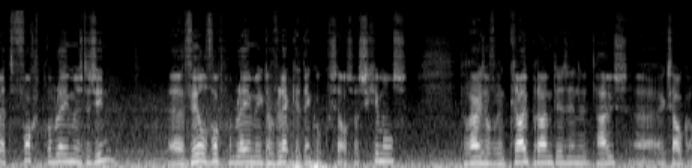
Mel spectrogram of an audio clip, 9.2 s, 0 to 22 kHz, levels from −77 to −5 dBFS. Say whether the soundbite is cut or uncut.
cut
